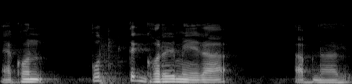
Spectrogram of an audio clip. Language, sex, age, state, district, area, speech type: Bengali, male, 30-45, West Bengal, Cooch Behar, urban, spontaneous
